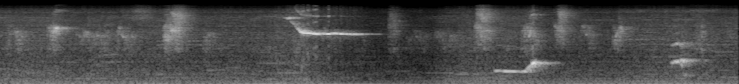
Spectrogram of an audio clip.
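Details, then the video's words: Pet African grey parrot, a talker and noise mimic, produces a bright high whistle that slides downward, then after a pause a lower whistle that dips and rises and a short final note. Soft scattered chirps fill the gaps. "African Grey talking and making sounds"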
